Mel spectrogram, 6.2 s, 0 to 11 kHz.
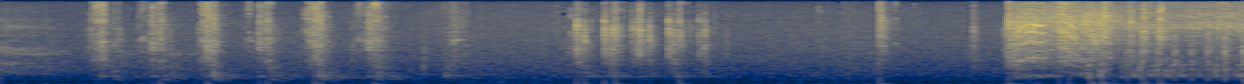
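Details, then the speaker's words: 1986 Toyota 22R carbureted four-cylinder, sat two days in cold and rain, driving a water pump by belt with new open dual exhaust: brief uneven cranking, then catches quickly into an even idle; healthy cold start (owner suspects head gasket, water in oil). "that's that's a great running little motor to just be sitting for two days in the cold and rain fired up for two minutes and shut it off and hit the key and she fires right back up"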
